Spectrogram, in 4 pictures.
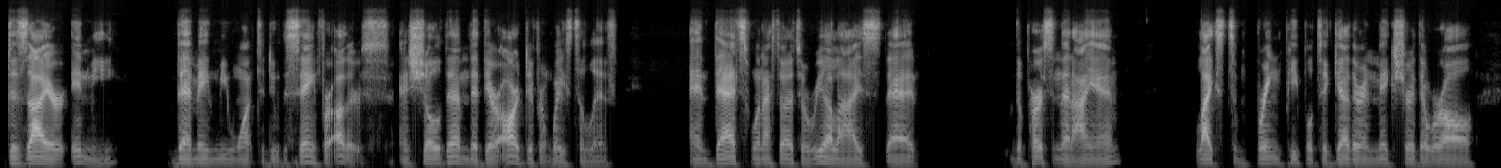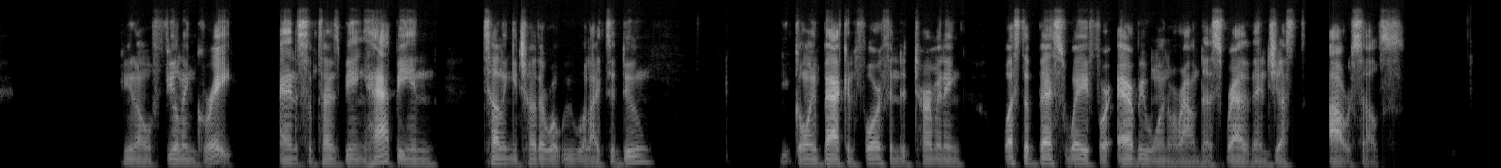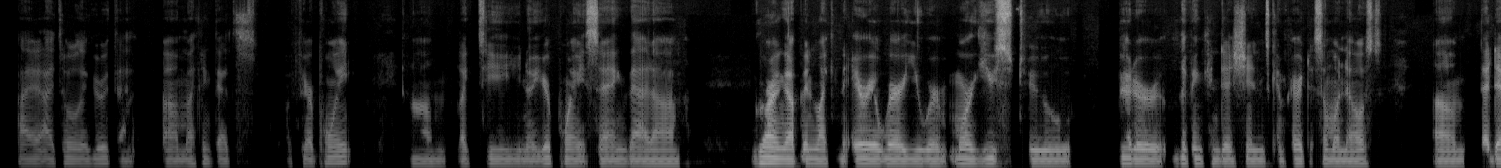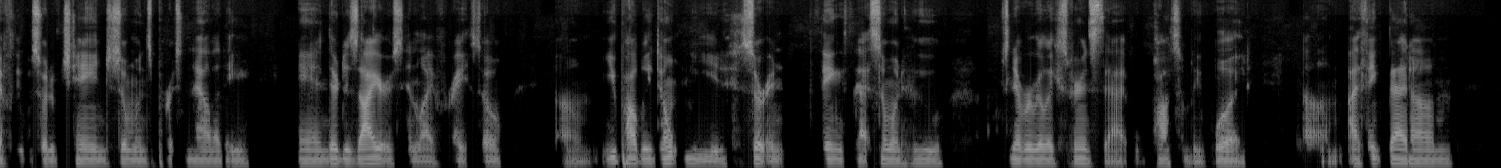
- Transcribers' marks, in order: other background noise; tapping; distorted speech; static
- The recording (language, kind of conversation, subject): English, unstructured, What does being yourself mean to you?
